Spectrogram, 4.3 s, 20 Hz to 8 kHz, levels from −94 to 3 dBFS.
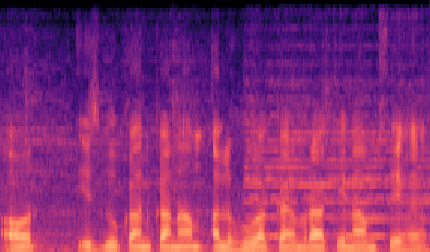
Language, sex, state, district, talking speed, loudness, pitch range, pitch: Hindi, male, Madhya Pradesh, Katni, 155 wpm, -18 LUFS, 105-115 Hz, 110 Hz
